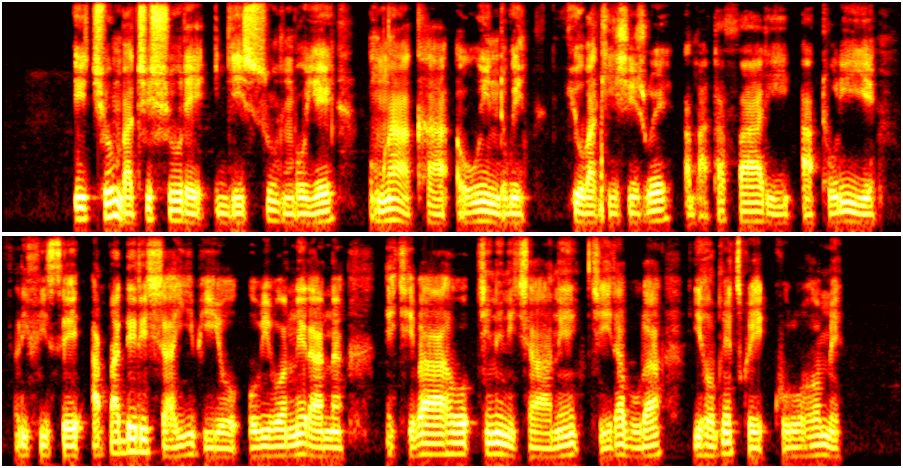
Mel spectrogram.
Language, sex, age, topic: Rundi, male, 25-35, education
